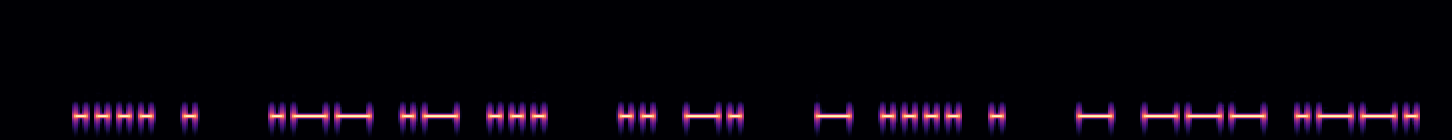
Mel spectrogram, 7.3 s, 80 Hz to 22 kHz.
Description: Morse code, heard as a keyed tone, about 21 wpm, 700 Hz. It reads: HE WAS IN THE TOP
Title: Sentences from Top 1600 Words 22wpm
